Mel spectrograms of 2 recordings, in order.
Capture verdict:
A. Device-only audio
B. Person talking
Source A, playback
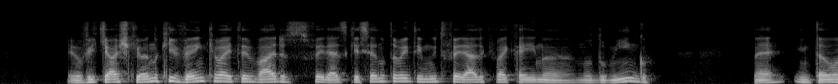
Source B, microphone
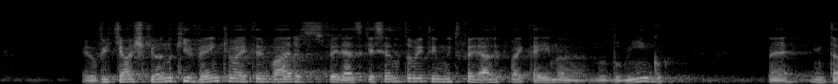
A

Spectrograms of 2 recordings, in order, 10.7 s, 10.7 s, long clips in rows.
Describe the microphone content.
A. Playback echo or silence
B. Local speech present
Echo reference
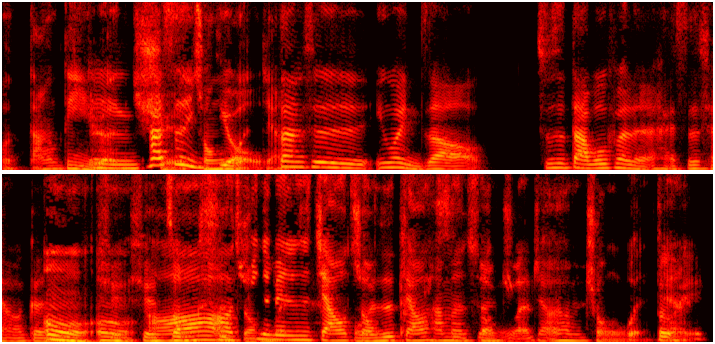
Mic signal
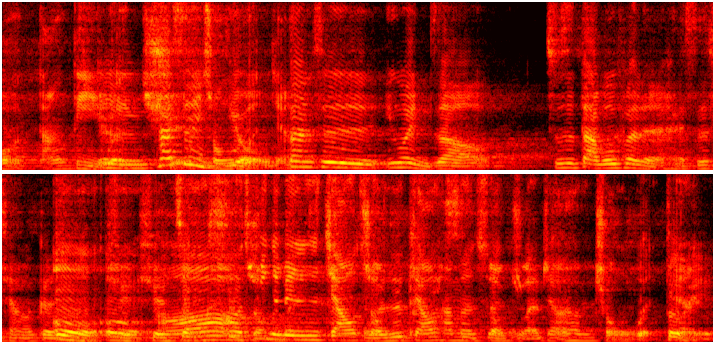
A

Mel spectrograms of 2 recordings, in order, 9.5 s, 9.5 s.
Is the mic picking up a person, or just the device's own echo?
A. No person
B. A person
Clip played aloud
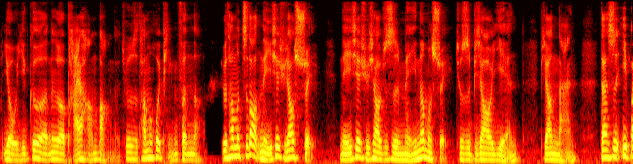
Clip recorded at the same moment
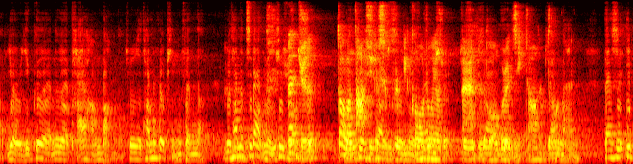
B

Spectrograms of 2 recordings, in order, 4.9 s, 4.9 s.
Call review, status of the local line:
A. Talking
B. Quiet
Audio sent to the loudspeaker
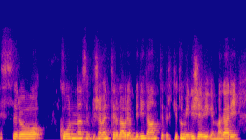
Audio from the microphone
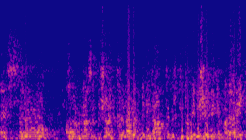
B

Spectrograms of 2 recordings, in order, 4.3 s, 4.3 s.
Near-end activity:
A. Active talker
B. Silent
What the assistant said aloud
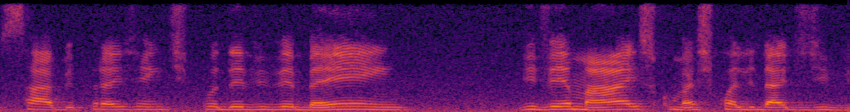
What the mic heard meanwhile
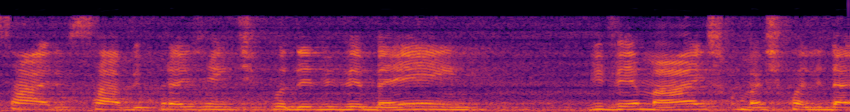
B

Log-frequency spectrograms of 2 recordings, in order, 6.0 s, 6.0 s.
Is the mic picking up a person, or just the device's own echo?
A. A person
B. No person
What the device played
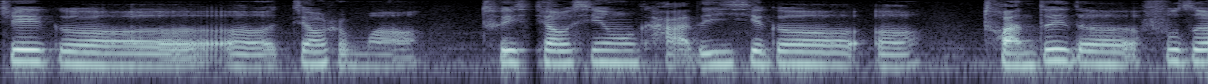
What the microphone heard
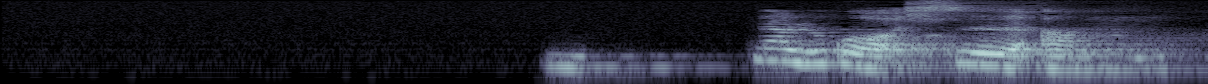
A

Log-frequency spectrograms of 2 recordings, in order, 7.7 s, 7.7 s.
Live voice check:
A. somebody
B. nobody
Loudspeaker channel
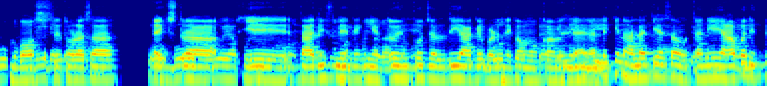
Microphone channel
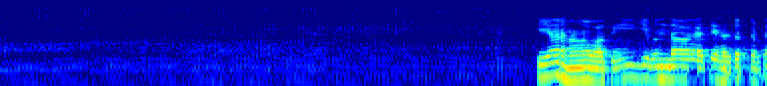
A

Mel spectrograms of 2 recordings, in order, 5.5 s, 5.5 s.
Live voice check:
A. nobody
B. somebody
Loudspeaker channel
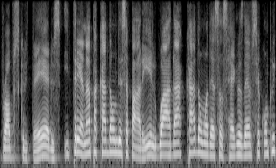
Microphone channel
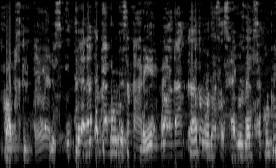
A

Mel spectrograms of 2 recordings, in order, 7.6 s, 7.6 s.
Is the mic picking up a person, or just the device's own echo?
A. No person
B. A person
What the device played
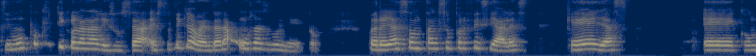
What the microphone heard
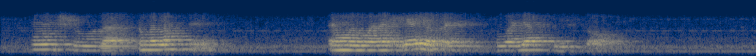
B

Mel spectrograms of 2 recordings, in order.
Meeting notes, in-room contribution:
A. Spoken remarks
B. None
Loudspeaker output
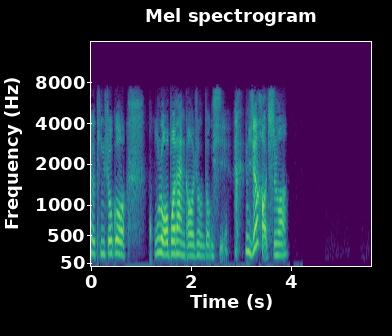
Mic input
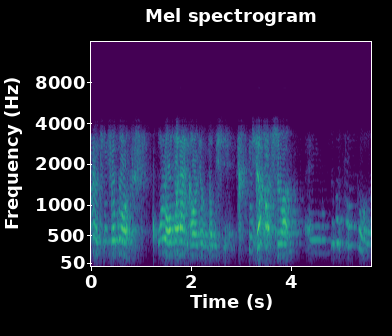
A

